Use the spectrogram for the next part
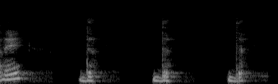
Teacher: sí que notamos una pequeña vibración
